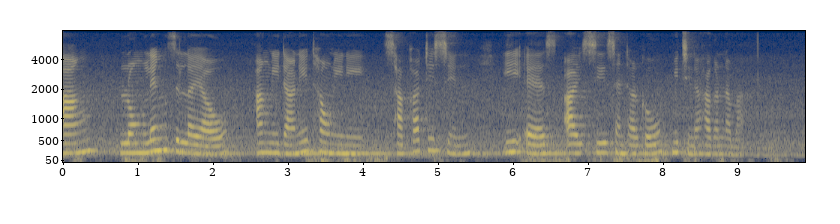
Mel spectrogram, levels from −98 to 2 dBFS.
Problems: constant background noise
